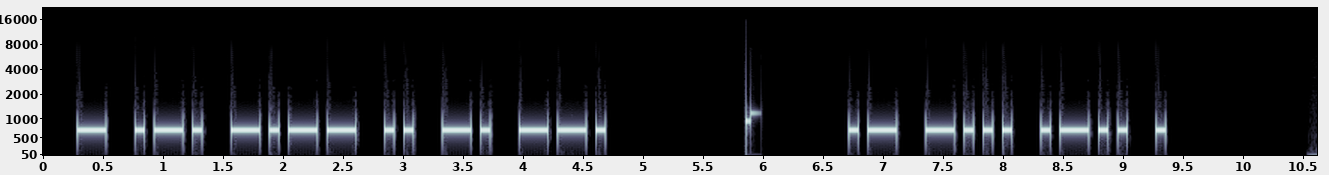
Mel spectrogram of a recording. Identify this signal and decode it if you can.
Morse code, heard as a keyed tone, about 15 wpm, 700 Hz. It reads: TRYING ABLE
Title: Sets of 2 Words - New Word Drill - 15wpm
